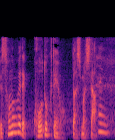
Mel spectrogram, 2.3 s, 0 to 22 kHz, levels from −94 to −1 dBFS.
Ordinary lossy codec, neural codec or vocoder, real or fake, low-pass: MP3, 48 kbps; none; real; 7.2 kHz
